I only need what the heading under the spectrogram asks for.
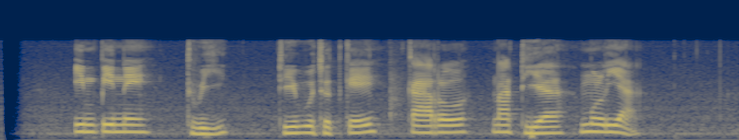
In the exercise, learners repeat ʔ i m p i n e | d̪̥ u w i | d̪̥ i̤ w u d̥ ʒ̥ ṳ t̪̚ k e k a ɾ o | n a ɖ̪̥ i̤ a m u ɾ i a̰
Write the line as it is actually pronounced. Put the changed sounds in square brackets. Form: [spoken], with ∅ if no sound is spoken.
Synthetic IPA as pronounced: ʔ i m p i n e | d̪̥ u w i | d̪̥ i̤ w u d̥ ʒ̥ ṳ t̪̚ k e k a ɾ o | n a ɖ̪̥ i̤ a m u [l] i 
